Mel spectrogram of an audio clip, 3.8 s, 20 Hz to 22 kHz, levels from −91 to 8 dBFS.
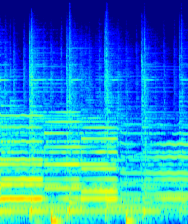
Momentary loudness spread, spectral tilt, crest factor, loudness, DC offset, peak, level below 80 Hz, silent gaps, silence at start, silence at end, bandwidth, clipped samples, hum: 10 LU; -5 dB/octave; 16 dB; -27 LUFS; under 0.1%; -12 dBFS; -38 dBFS; none; 0 s; 0 s; 17 kHz; under 0.1%; none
